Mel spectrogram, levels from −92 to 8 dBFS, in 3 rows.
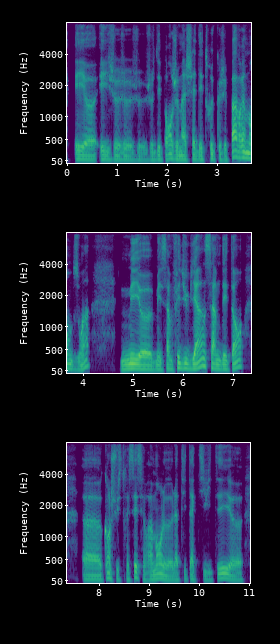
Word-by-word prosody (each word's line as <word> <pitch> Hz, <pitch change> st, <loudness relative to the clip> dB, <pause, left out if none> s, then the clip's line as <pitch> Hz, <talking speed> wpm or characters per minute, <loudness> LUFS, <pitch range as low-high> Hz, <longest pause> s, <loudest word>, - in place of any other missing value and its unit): et 90 Hz, -1 st, +1 dB
heu 80 Hz, -1 st, 0 dB
et 90 Hz, -2 st, -1 dB
je 80 Hz, 0 st, -4 dB
je 75 Hz, -1 st, -4 dB
je 70 Hz, 0 st, -11 dB
je 75 Hz, +3 st, -8 dB
dépense, 85 Hz, +4 st, -2 dB
je 90 Hz, -, +1 dB
m'achète 80 Hz, +1 st, -1 dB
des 80 Hz, -1 st, -3 dB
trucs -, -, -5 dB
que -, -, -6 dB
j'ai 75 Hz, 0 st, -6 dB
pas 135 Hz, -, +5 dB
vraiment 120 Hz, -4 st, +4 dB
besoin 85 Hz, -3 st, -2 dB, 0.6 s
mais, 95 Hz, +3 st, +5 dB
heu, 90 Hz, -2 st, +5 dB
mais 90 Hz, -2 st, -1 dB
ça 85 Hz, +4 st, 0 dB
me -, -, -5 dB
fait 115 Hz, -, +1 dB
du 105 Hz, 0 st, +1 dB
bien, 105 Hz, +11 st, +4 dB
ça 110 Hz, -6 st, +3 dB
me 95 Hz, -, 0 dB
détend. 100 Hz, +9 st, +1 dB, 0.5 s
Heu, 85 Hz, -1 st, -1 dB
quand -, -, +1 dB
je -, -, -3 dB
suis -, -, -5 dB
stressé, 125 Hz, -, -3 dB
c'est 120 Hz, -, -8 dB
vraiment 85 Hz, +7 st, -1 dB
le 80 Hz, -6 st, -2 dB
la 75 Hz, 0 st, -4 dB
petite -, -, -11 dB
activité, 90 Hz, +7 st, -3 dB
heu, 75 Hz, -2 st, -4 dB
85 Hz, 220 wpm, -23 LUFS, 80-100 Hz, 0.6 s, pas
